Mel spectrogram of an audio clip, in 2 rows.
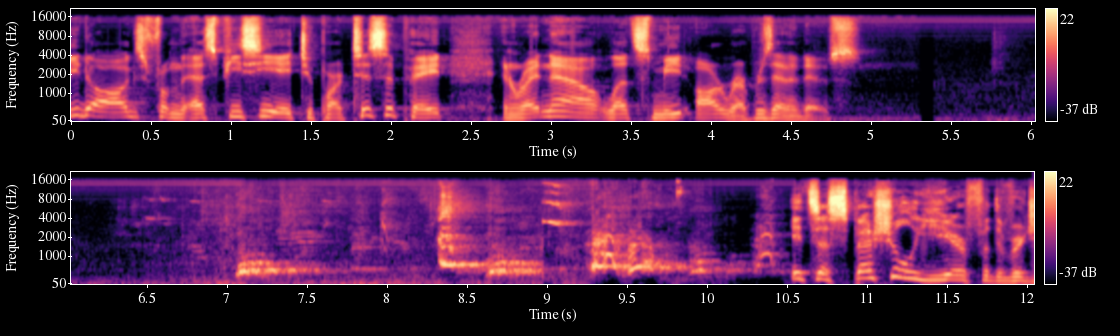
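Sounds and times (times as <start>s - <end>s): dog barking drawn-out barks: 7.0s - 10.6s.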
